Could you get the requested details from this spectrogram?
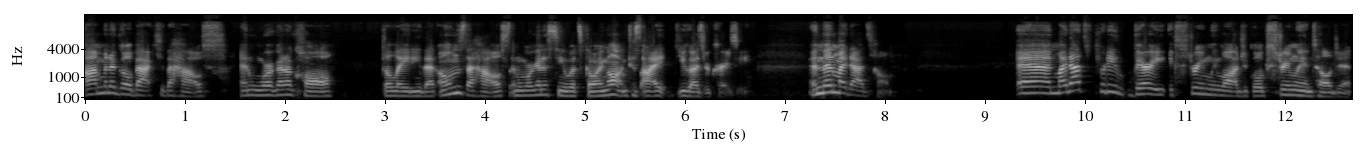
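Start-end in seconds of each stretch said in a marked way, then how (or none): none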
